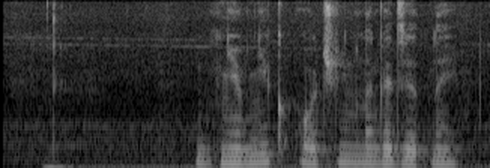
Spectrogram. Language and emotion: Russian, neutral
